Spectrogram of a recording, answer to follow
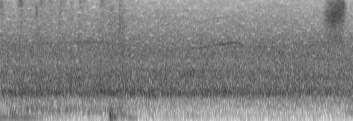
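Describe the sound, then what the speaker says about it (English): A college football video game stadium crowd roars as the field goal team lines up, a dense, steady wash of distant cheering with one brief thump, and no voices standing out. "This crowd trying to do its part to get inside the kicker's head."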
